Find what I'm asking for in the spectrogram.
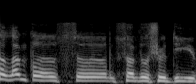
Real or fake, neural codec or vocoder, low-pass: fake; codec, 16 kHz, 1 kbps, X-Codec, HuBERT features, trained on general audio; 7.2 kHz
